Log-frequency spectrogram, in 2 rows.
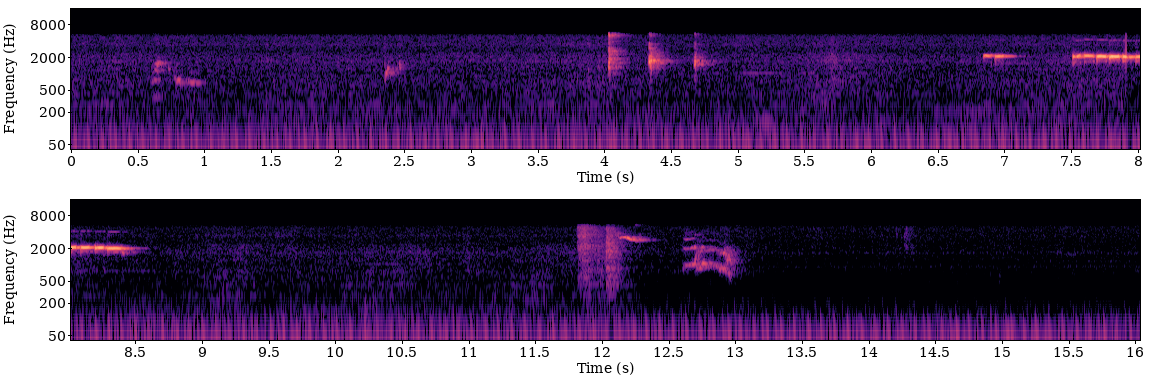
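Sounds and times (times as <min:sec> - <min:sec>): parrot clicking: 0:04.0 - 0:04.8
parrot beep-like whistled tone: 0:06.8 - 0:08.6
parrot whistling: 0:06.8 - 0:08.6, 0:12.1 - 0:13.1.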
